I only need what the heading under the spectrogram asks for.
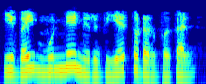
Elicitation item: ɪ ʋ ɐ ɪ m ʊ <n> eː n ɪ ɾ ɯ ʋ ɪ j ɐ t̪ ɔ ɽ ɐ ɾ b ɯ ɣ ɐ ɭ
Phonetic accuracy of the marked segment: incorrect: nː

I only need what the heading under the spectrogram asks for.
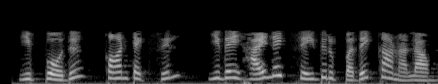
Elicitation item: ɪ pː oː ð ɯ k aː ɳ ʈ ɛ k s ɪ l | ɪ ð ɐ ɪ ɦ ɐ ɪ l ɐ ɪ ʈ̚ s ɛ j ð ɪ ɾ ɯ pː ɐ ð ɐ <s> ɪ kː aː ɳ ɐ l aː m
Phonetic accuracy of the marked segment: incorrect: none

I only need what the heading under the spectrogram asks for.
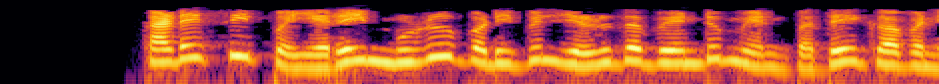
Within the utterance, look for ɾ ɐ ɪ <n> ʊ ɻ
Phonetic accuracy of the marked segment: incorrect: m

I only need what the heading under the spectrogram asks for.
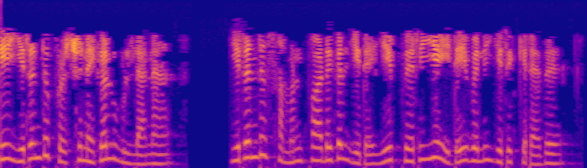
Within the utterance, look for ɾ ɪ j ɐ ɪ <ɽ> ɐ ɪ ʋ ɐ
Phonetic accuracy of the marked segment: correct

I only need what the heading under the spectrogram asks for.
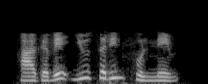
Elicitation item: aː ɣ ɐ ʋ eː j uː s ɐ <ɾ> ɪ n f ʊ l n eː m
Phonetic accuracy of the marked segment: correct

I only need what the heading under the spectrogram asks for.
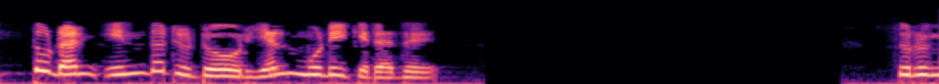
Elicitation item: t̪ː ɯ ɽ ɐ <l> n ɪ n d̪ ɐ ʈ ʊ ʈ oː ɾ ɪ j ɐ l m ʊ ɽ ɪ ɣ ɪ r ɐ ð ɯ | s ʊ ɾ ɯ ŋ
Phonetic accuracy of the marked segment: incorrect: none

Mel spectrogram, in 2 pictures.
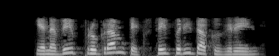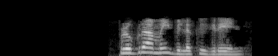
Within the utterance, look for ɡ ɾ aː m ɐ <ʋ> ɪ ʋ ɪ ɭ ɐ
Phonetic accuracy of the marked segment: incorrect: none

